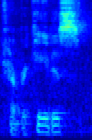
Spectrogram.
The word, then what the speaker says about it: triplicatus: The largest species is Stereotypus triplicatus. I've heard people pronounce it Trapecatus. Either or.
